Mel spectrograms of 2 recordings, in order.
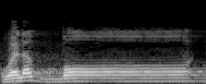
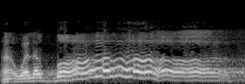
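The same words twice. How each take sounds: First: The pitch stays at one level throughout. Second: The pitch moves up and down during the sound. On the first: The speaker calls it right. "هذا الصوت يلفظ بطبقة صوتية واحدة" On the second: The speaker calls it wrong. "إيش ها؟"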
